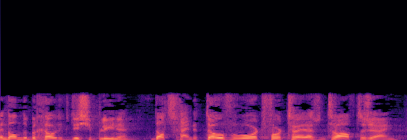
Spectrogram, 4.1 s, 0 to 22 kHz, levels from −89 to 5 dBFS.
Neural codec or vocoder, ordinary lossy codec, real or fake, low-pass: none; none; real; 7.2 kHz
